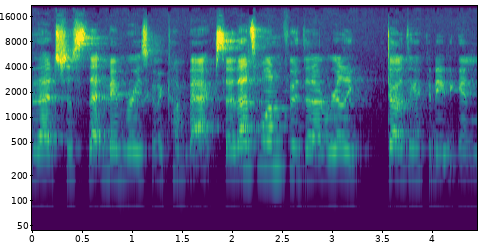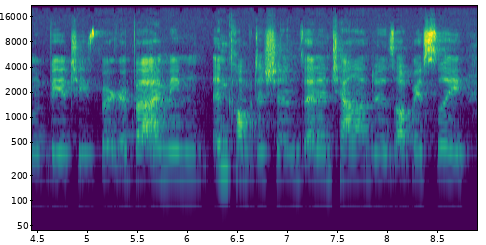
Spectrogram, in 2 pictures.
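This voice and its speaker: Brief: female vlogger with a blend of New Zealand and American accent. Mid-pitched, chatty, lots of "um"s. Recorded in a room with clear echo. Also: fairly bright tone. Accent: mix of New Zealand and American. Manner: chatty, stops often with "um" and stumbles over names. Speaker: competitive eater and YouTuber. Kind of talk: casual Q&A vlog.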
